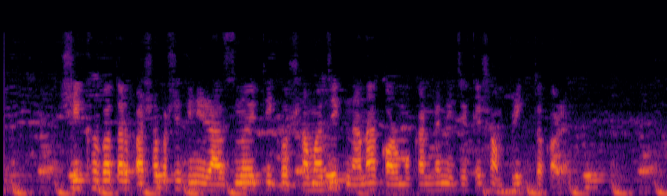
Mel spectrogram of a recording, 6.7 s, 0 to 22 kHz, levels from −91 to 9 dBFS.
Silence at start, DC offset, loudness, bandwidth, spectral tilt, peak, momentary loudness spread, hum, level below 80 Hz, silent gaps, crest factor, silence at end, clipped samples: 0.05 s; under 0.1%; -24 LUFS; 10.5 kHz; -8.5 dB/octave; -6 dBFS; 15 LU; none; -40 dBFS; none; 18 dB; 0 s; under 0.1%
